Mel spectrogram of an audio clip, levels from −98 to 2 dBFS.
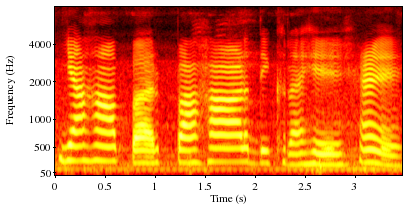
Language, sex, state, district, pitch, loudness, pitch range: Hindi, male, Madhya Pradesh, Katni, 225 Hz, -15 LUFS, 190-245 Hz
